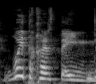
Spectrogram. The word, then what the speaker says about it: Wittgenstein: Wittgenstein.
